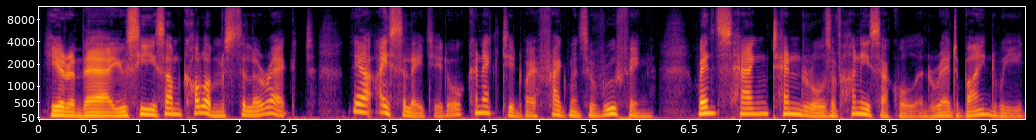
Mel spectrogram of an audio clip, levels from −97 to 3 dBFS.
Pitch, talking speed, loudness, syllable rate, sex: 130 Hz, 165 wpm, -20 LUFS, 4.9 syllables/s, male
